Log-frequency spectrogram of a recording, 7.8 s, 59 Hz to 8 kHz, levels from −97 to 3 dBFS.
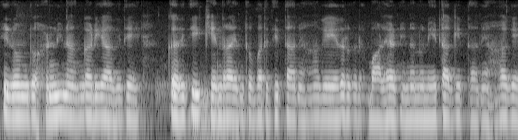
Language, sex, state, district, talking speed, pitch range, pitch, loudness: Kannada, male, Karnataka, Dakshina Kannada, 110 wpm, 130-135 Hz, 130 Hz, -18 LUFS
